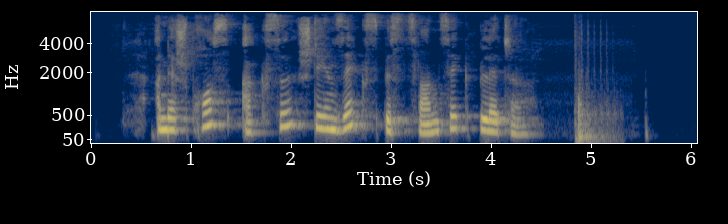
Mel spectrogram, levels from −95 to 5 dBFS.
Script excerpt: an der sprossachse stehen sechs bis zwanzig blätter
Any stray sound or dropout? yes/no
yes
